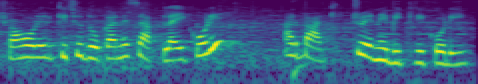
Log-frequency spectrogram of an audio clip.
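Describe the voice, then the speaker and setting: Earnest, high-pitched young college girl. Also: expressive, fast talker, over music. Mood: polite, steady. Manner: earnest, polite, explanatory. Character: earnest, hardworking young college woman of modest means. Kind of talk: Bengali animated story dialogue.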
